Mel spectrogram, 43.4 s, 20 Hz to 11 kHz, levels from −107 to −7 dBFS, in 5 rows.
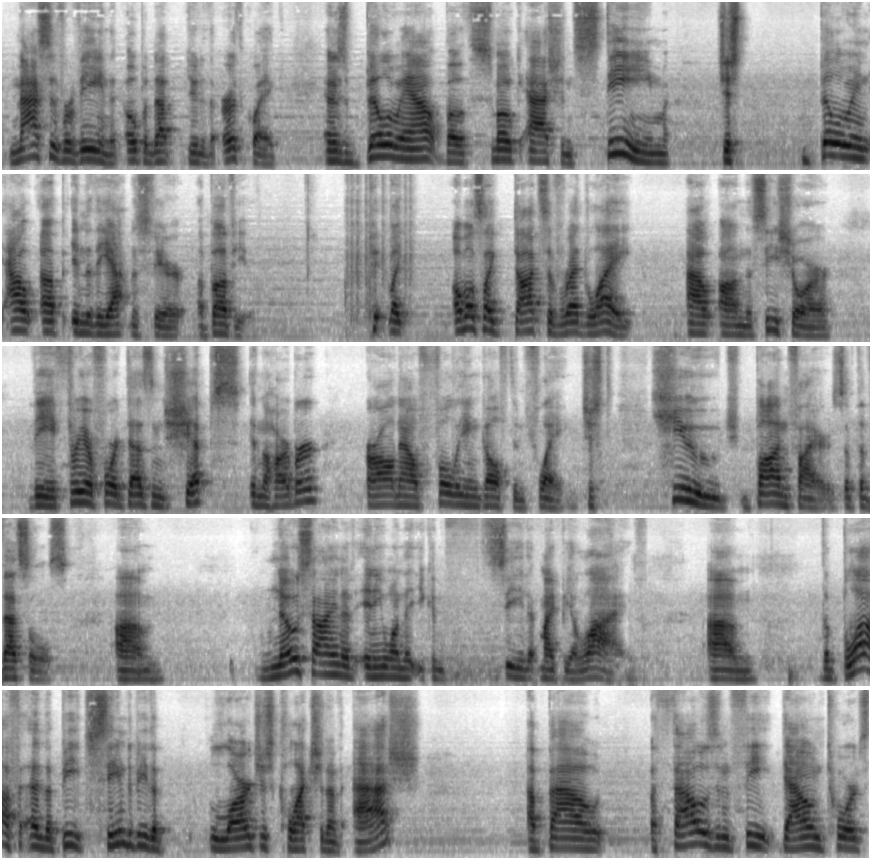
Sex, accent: male, American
